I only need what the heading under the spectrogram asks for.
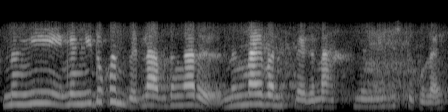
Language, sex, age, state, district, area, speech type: Bodo, female, 45-60, Assam, Kokrajhar, rural, conversation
